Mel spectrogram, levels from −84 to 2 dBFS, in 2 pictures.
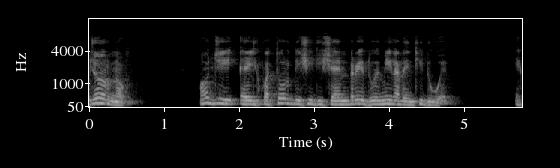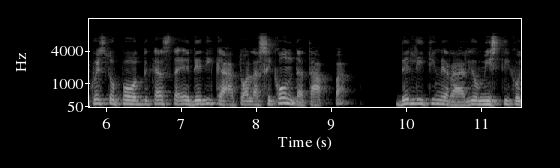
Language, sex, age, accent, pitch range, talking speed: Italian, male, 60-79, native, 140-190 Hz, 90 wpm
